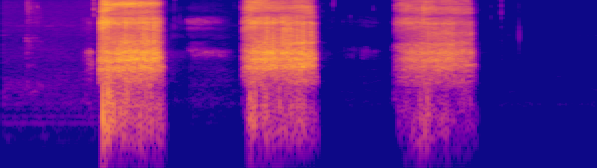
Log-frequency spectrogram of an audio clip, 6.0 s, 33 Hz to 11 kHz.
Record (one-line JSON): {"exhalation_length": "6.0 s", "exhalation_amplitude": 32768, "exhalation_signal_mean_std_ratio": 0.44, "survey_phase": "alpha (2021-03-01 to 2021-08-12)", "age": "18-44", "gender": "Female", "wearing_mask": "No", "symptom_cough_any": true, "smoker_status": "Never smoked", "respiratory_condition_asthma": false, "respiratory_condition_other": false, "recruitment_source": "REACT", "submission_delay": "2 days", "covid_test_result": "Negative", "covid_test_method": "RT-qPCR"}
